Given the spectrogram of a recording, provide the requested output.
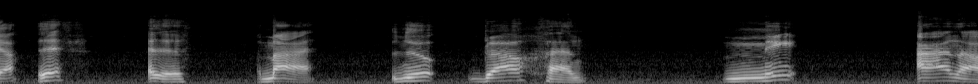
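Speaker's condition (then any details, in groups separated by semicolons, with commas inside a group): Cerebral palsy (acted)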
